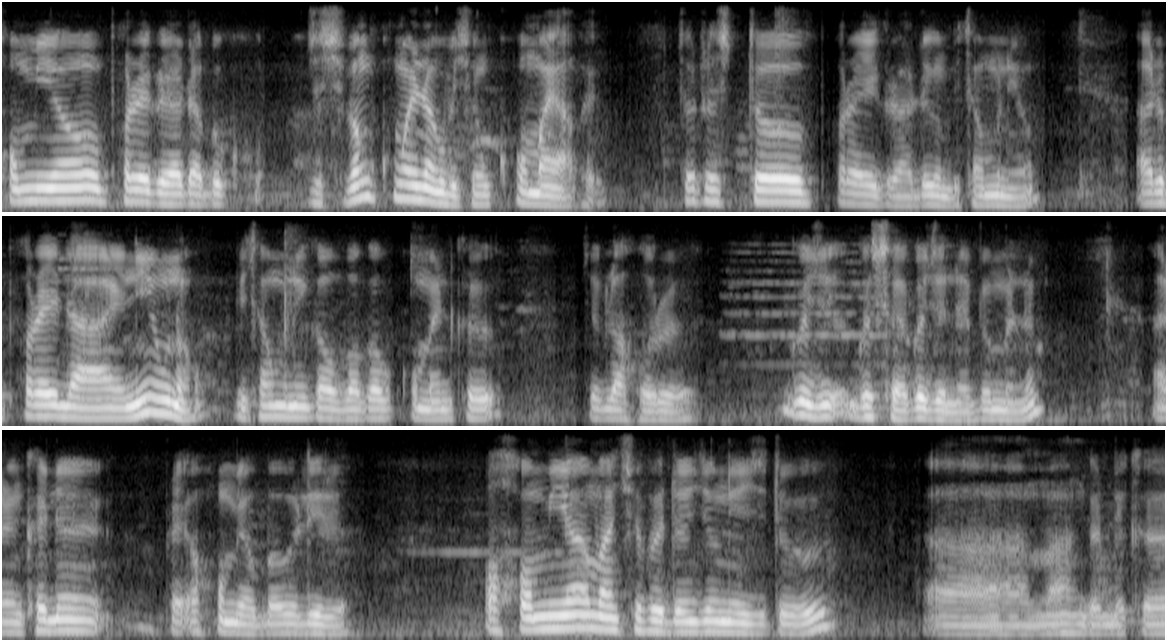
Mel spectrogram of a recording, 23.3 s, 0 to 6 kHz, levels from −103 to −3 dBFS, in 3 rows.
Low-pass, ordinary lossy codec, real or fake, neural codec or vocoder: 5.4 kHz; none; real; none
